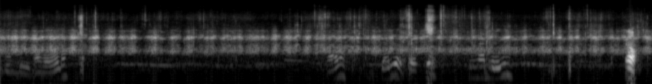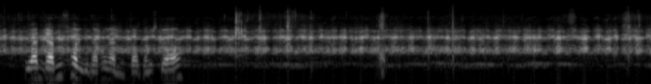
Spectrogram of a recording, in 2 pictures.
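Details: Male European tree frogs calling together, a steady chorus of fast, harsh, clicking croaks running without pause; soft human voices and a few sharp knocks can be heard in the background.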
